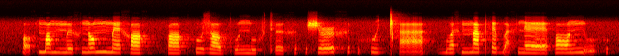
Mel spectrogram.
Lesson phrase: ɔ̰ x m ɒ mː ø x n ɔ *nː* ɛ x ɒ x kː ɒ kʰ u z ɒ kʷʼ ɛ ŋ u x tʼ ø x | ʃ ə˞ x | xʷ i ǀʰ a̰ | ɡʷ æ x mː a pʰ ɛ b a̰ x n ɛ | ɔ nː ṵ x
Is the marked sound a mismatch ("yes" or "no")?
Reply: yes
